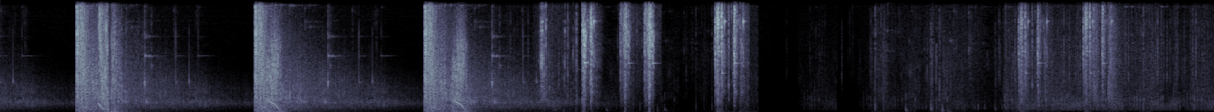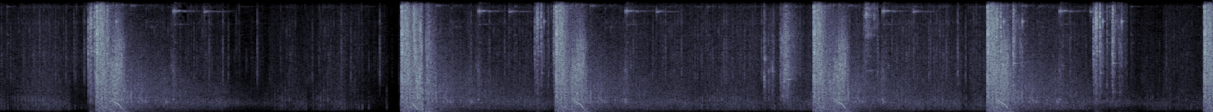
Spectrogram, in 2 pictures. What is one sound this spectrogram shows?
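Loud rifle shots ring out one at a time, each echoing away.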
